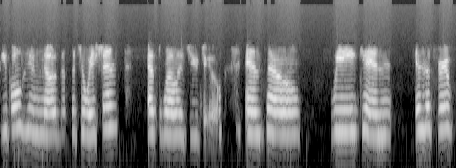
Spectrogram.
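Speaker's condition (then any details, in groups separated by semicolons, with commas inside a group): ALS; diagnosed at 27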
